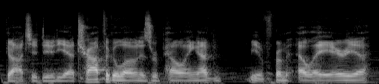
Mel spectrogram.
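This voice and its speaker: A man's voice: sits low, level tone, fast, fairly bright tone, soft background music. A young man hosting a podcast in casual interview chat, upbeat and calling his guest "dude" and "bro". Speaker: podcast host.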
